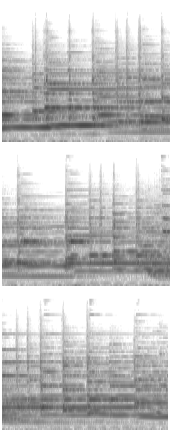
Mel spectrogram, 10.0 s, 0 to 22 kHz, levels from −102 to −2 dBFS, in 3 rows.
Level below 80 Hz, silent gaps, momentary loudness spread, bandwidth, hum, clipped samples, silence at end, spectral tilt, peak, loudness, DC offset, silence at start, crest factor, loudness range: -78 dBFS; none; 7 LU; 16 kHz; none; under 0.1%; 0 s; -2.5 dB/octave; -22 dBFS; -39 LUFS; under 0.1%; 0 s; 18 dB; 3 LU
